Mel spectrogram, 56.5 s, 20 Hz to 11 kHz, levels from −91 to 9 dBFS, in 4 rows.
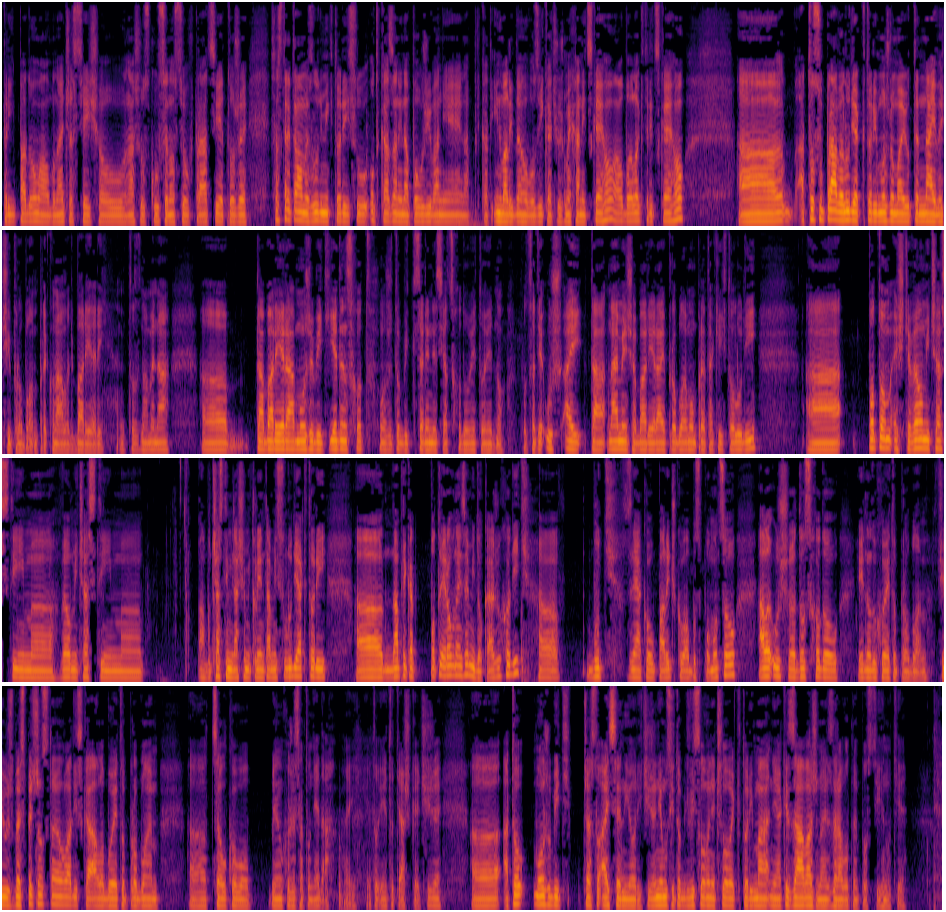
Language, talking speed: Slovak, 160 wpm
